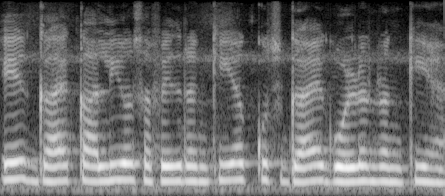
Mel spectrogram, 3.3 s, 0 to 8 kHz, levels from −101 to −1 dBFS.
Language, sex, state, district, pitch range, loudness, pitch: Hindi, female, Uttar Pradesh, Shamli, 225-245 Hz, -16 LUFS, 230 Hz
